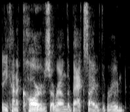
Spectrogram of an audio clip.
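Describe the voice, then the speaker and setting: A man's voice: fairly low pitch, a little fast, darkish tone. A young man running a tabletop game as game master, narrating loosely with fillers and chuckles.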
